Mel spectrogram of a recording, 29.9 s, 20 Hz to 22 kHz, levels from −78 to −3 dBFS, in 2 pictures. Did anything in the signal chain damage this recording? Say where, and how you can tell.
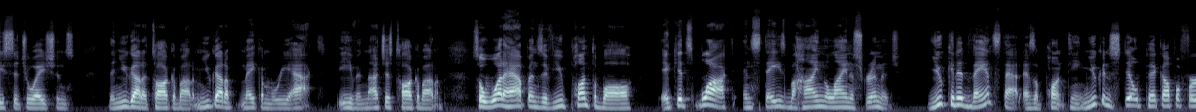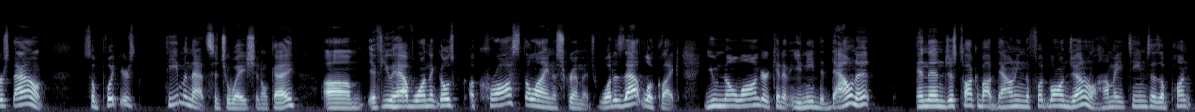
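Yes. From 11.85 s, right after "line of scrimmage you", to the end of the clip, the speech turns dull at the top end. That's channel delay comb filtering. One channel runs a couple of samples late, roughly 0.04 ms, and the two get summed to mono, so the shared content cancels at evenly spaced frequencies starting up around 10 kHz. A notch that high points to a tiny driver or buffer misalignment in the summing stage.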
